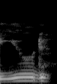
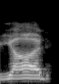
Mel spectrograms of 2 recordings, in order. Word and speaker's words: yod: And in astrology, there's a yod, or depending on how Hebrew is pronounced, some will call it a yud or a yod.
